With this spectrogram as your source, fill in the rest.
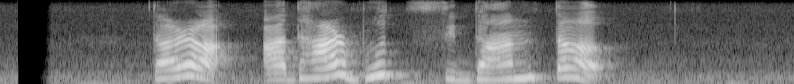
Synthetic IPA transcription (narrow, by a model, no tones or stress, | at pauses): t̪ʌɾʌad̪ʱarbʱut̪sid̪ʱːant̪ʌ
